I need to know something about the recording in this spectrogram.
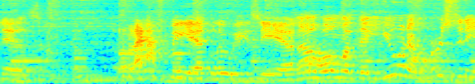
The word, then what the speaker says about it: Lafayette: there is no such town in Louisiana called Lafayette and there is no institution of higher education called the University of Louisiana Lafayette the correct pronunciation is Lafayette Louisiana Home of the University of Louisiana Lafayette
